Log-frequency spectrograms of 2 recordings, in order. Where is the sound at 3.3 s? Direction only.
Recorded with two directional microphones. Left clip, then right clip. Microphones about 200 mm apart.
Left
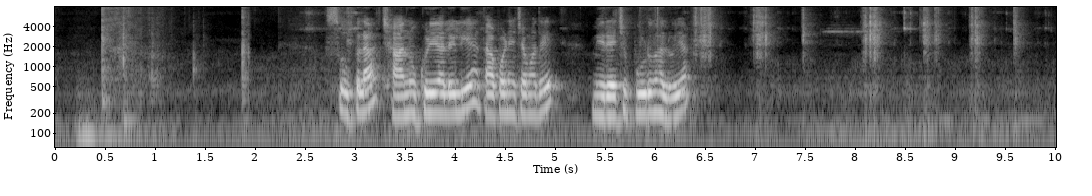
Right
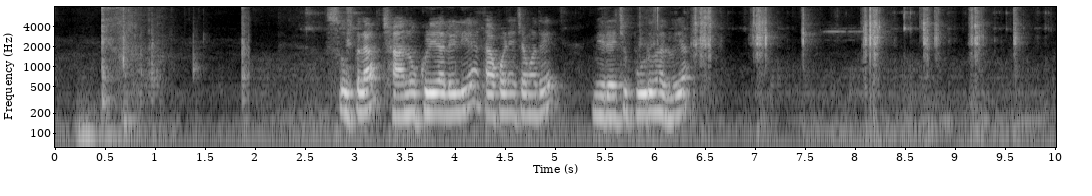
40° left (ahead or behind).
